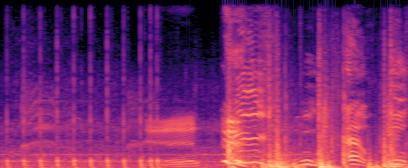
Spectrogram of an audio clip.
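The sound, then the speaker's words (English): Homer drums on his boss's head like a bongo in The Simpsons, making a rapid run of many hollow slaps in a lively rhythm. The slapping is followed by loud, excited shouting. “Yeah, way to play the boss's head like a bongo, Homer. He's getting a pretty good sound out of that guy.”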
